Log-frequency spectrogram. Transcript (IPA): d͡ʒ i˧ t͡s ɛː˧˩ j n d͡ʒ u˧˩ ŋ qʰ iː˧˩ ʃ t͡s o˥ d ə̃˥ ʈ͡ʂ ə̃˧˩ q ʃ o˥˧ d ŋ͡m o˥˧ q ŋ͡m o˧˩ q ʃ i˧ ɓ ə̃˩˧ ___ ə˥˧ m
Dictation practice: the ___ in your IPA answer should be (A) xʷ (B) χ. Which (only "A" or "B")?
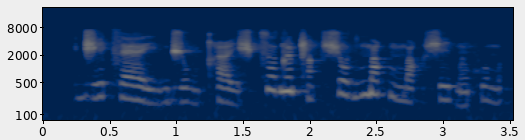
A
